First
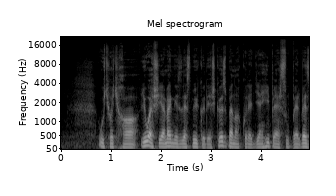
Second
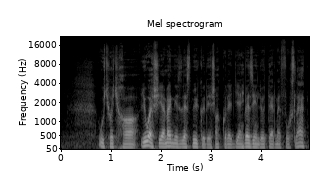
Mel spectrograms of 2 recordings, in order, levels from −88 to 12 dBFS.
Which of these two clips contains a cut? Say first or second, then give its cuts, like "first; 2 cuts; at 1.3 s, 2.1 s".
second; 2 cuts; at 3.1 s, 3.6 s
